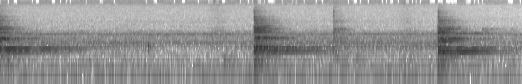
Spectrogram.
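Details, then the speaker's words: Road bike wheel checked after return from service: three plucked spokes give sharp fading pings at slightly different pitches; tension slightly uneven but not massively off. "they're not massively off i'll check"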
